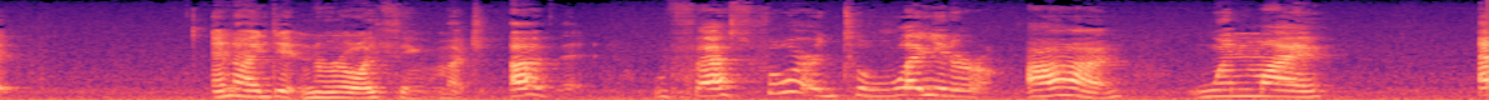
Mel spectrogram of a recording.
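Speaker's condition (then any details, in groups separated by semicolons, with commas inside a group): Cerebral palsy; seizures since childhood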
